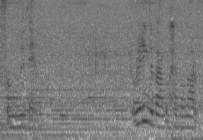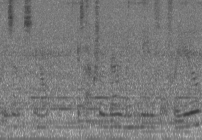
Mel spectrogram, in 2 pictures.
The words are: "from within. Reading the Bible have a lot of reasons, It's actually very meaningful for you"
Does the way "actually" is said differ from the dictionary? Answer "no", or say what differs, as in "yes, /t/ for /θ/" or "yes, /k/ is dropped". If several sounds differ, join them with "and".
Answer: no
